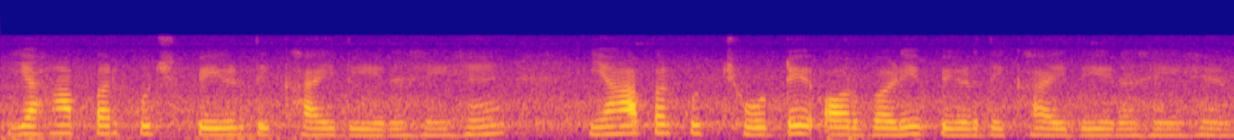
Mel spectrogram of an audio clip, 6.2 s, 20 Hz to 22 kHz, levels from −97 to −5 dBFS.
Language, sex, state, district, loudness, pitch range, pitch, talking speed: Hindi, female, Madhya Pradesh, Katni, -21 LUFS, 180-220 Hz, 195 Hz, 185 wpm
